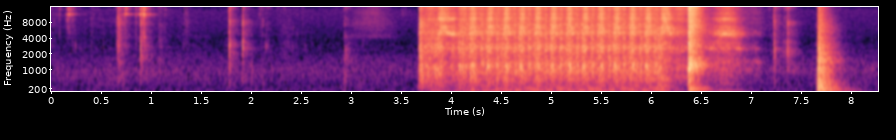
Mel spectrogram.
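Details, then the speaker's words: Harley Sportster build: starter spins the V-twin in uneven chugging for about three seconds but never fires even with starting fluid; spark appears only when cranking stops, suspected ignition fault. "okay guys so we know the bike cranks but it's not starting I already threw some starting fluid and not luck which means we're not getting spark"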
